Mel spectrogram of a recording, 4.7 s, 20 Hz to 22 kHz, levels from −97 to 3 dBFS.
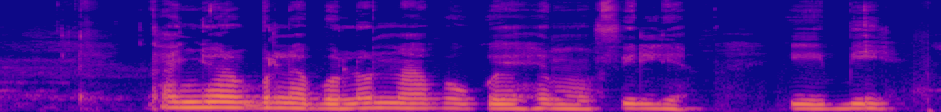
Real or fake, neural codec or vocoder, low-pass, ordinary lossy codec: real; none; none; none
